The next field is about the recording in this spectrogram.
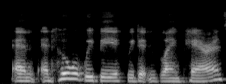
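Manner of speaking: ordinary talk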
